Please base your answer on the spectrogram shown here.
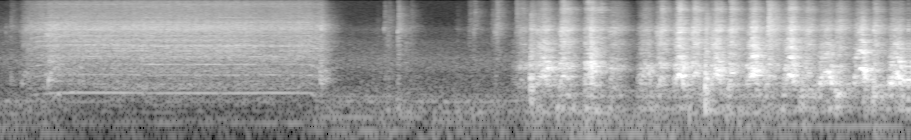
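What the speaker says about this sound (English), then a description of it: "after I will cut down this dowel in pieces" Hand or power sawing through a wooden perch dowel for a bird cage: a steady buzzing cut for about four seconds, a pause, then loud, rhythmic rasping strokes close up.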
